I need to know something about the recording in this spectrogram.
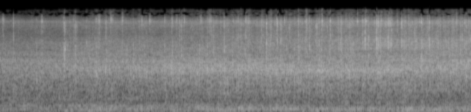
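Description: A second model train rattles past close by.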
